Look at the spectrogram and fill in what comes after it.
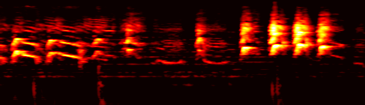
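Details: A litter of five-week-old puppies, sisters and two of their brothers, giving short falling whiny howls, several in a row, then lower soft moans and a final burst of three louder, higher yelping howls, with a faint steady hum.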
